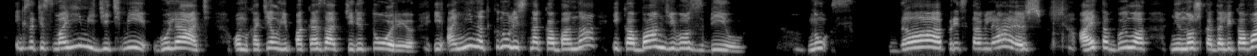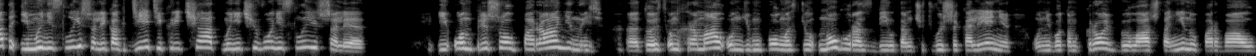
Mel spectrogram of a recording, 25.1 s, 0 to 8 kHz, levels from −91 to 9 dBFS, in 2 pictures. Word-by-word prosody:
и, - - -8
кстати, 325 0 -5
с 285 - -5
моими 340 +5 +2
детьми 285 +4 -3
гулять. 290 -1 +3 0.2
Он 255 -2 -1
хотел 285 +5 -1
ей 265 0 -3
показать 270 +1 +1
территорию, 260 -7 +1
и 270 0 -8
они 325 +11 +2
наткнулись 350 -2 0
на 310 -1 0
кабана 285 +3 +1 0.3
и 295 - -5
кабан 325 +6 +5
его 300 -1 0
сбил. 225 -6 -4 0.6
Ну, 295 +6 -2
с - - -9 0.4
да, 320 - +5
представляешь? 285 0 -1 0.3
А - - +5
это 325 0 +3
было 300 +2 +2 0.2
немножко 275 +1 +1
далековато, 285 +8 +3
и 270 0 -2
мы 310 +5 +7
не 310 0 +2
слышали, 330 -2 -1
как 275 -5 0
дети 315 +3 -1
кричат. 310 +3 -1
Мы 270 +1 -4
ничего 305 +3 -3
не 310 0 -1
слышали! 290 - -1 0.7
И 250 0 -2
он 295 -2 +4
пришел 295 0 -1
пораненный, 275 -3 +1 0.3
э, 205 0 -1
то 235 +3 +1
есть 245 0 -2
он 255 +1 0
хромал, 275 +5 +2
он 245 0 -1
ему 240 0 -5
полностью 240 -1 -1
ногу 270 +2 +3
разбил 220 -1 -3
там 200 -2 -4
чуть 225 +1 -15
выше 230 0 -5
колени, 225 -1 -1 0.2
у 195 - -9
него 220 +1 -4
там 210 -1 -7
кровь 280 +6 +1
была, 220 0 +3
штанину 240 +4 -3
порвал. 210 -2 0
275 Hz, 155 wpm, -23 LUFS, 235-310 Hz, 0.7 s, мы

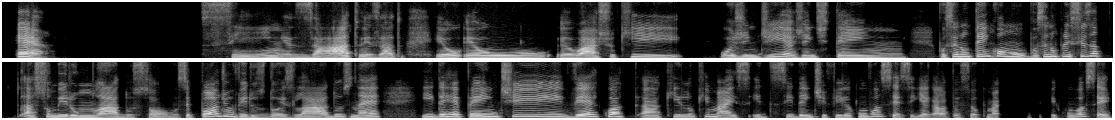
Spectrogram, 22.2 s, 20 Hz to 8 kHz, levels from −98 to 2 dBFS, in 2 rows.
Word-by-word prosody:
É. 220 -8 +8 1.6
Sim, 160 +5 -4
exato, 160 +6 +4
exato. 170 +3 -3 0.3
Eu 175 +3 +2
eu 195 -1 +2
eu 175 -4 0
acho 200 +4 +5
que 220 -4 -5 0.4
hoje 210 +2 -2
em 205 - 0
dia 220 +5 -1
a 205 - -3
gente 200 0 -6
tem 205 -1 -2 0.7
você 230 +4 0
não 255 0 +5
tem 285 +3 +1
como 260 -8 +3
você 220 +4 -4
não 275 - +4
precisa 295 +5 -1 0.3
assumir 215 +1 -1
1 205 0 +1
lado 165 -3 +2
só, - - -6
você 175 +5 -6
pode 245 +9 +4
ouvir 225 -6 -4
os 185 -3 -10
2 170 -2 -9
lados, 175 +10 0
né, 210 +3 -1 0.4
e 235 - -2
de 245 - +3
repente 250 +2 0
ver 225 +6 +5
com 260 - +2
a 255 -1 +8 0.2
aquilo 225 +3 -5
que 250 +3 -10
mais 200 -3 -3
s 215 -3 -11
se 230 - -13
identifica 210 0 -5
com 220 +1 -6
você. 280 -6 -5
Seguir 165 -1 -9
aquela 170 0 -5
pessoa 180 -1 -14
que - - -17
mais 165 0 -7
se 190 - -44
identifica 205 +2 -17
com 215 - -9
você. 245 - -4
210 Hz, 150 wpm, -24 LUFS, 185-235 Hz, 1.6 s, É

